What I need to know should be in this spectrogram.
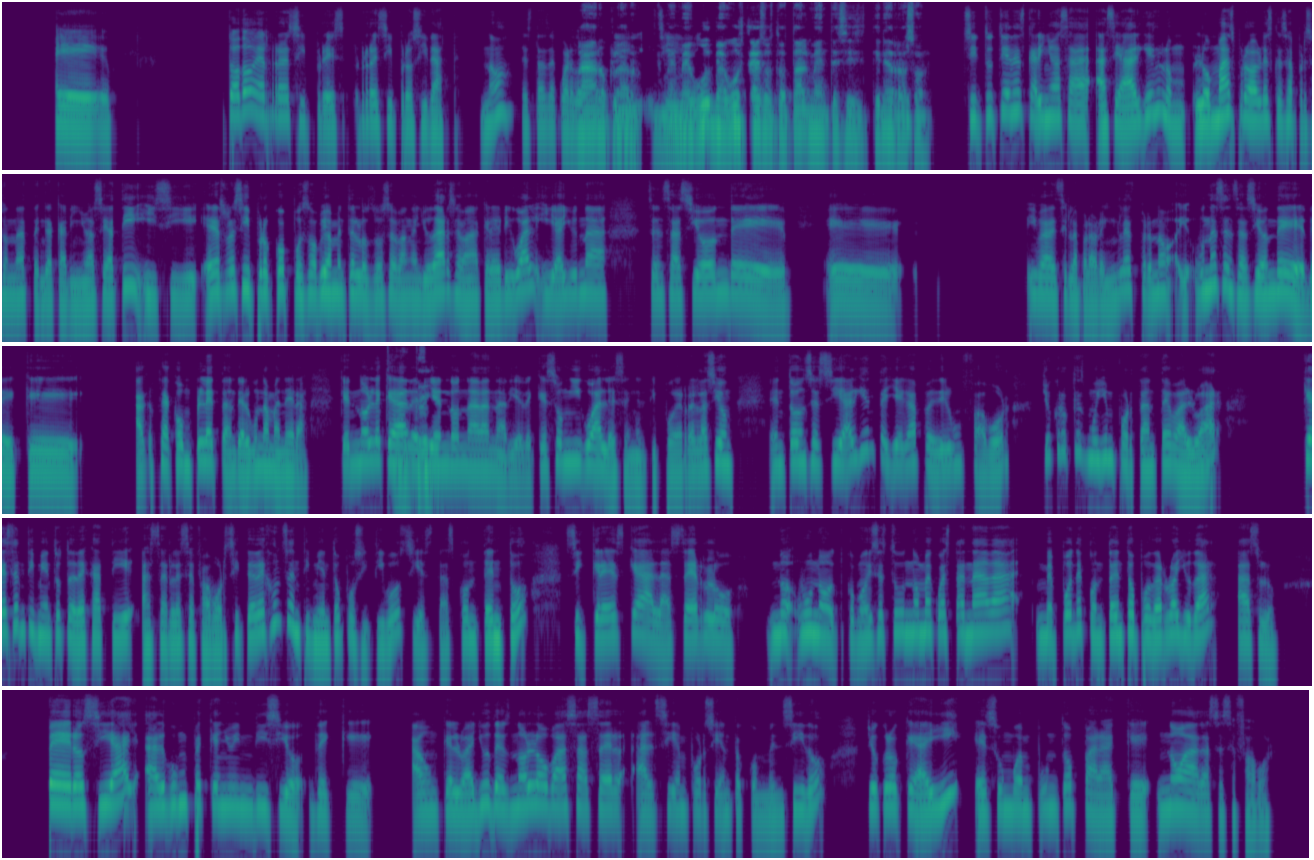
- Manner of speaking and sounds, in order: other background noise; "hacia" said as "hasaa"; other noise; tapping
- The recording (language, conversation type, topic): Spanish, advice, ¿Cómo puedo decir que no a un favor sin sentirme mal?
